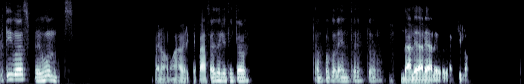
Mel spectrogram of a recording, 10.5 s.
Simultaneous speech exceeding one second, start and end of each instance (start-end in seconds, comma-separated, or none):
none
